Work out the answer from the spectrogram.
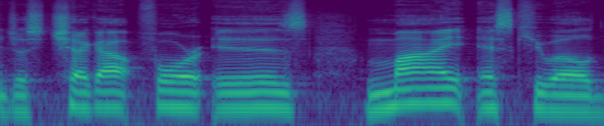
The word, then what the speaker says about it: MySQL: check out for is MySQL databases uh or my SQL databases that's actually how this word is pronounced I know I'm probably going to get a lot of flack in the comments for saying MySQL but anyway uh yeah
